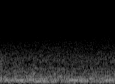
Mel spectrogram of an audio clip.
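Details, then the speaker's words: Low steady motor hum of an electric breast pump on its first use, running at its lowest speed setting, L1. "L1 കാരണം ഇതൊരു ഏറ്റവും ചെറിയ സ്പീഡാണ്. ഇത് നമുക്ക് കൂട്ടി ഒരു L7 വെച്ച് കഴിഞ്ഞാൽ അത്യാവശ്യം നല്ല സ്പീഡിൽ നമുക്ക് സക്ക് ചെയ്തെടുക്കും."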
